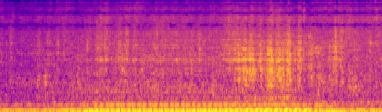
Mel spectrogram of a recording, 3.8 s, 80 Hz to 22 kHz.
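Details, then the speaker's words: Caravan van with 6.0 LS V8 and 4L80E transmission, new tune, driving around a parking lot; spark no longer retards on touching throttle: deep strong exhaust note rising and falling cleanly, no knock or misfire; normal engine revving. "hey no spark retired already before just touching the throttle would make it pull four or five degrees sounds healthy enough"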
